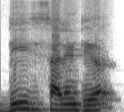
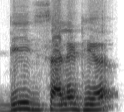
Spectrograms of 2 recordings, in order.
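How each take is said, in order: No difference in how they are said.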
